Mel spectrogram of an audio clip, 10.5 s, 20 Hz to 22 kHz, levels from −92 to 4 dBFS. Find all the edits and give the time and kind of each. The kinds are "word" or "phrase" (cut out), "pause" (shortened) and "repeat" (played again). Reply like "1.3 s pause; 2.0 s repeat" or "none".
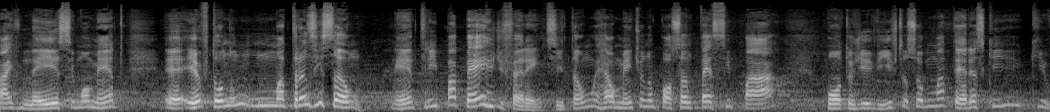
none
